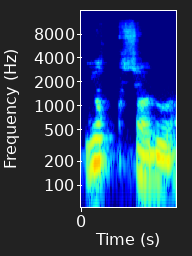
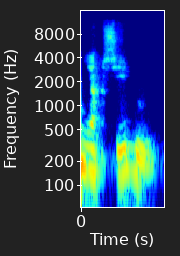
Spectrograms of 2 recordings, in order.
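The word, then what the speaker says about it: يُقْصَدُ: Jadi yuqsodu. Harusnya kan yaksidu ya. Yaksidu. Qasoda yaksidu. Tapi dibacanya yuqsodu.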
